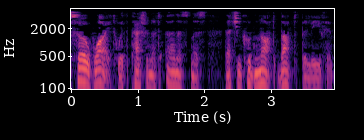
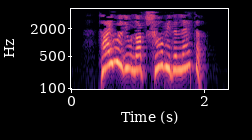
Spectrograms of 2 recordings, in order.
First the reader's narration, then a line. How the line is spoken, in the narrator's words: she cried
